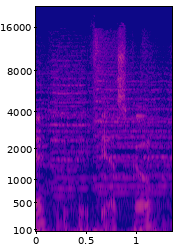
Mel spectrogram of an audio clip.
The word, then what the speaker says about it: Lupe Fiasco: Lupe Fiasco. – Lupe Fiasco.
